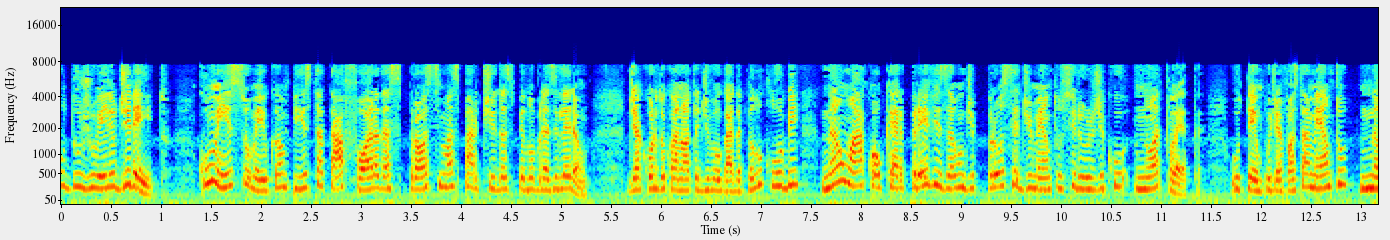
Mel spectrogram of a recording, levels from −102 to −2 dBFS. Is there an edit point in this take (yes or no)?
no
